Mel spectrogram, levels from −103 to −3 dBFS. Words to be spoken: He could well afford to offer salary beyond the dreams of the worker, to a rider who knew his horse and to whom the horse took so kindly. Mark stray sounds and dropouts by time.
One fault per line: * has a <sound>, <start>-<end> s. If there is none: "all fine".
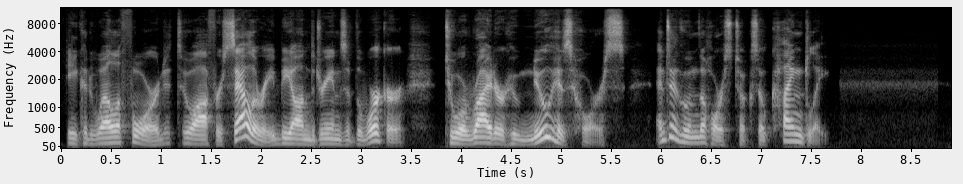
all fine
